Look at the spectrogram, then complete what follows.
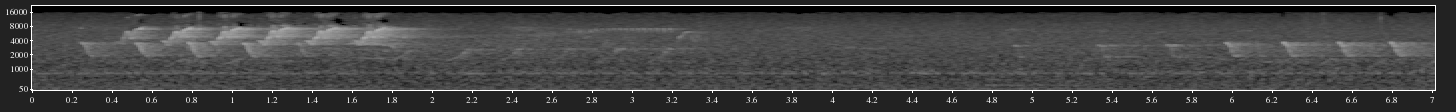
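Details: A prothonotary warbler at South Tibwin Trail, Charleston County, South Carolina, 18 April 2021, sings two bright series of about six loud, ringing, evenly repeated notes, with a steady insect-like hum and background noise.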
